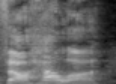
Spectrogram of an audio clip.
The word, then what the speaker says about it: VA-11 HALL-A: she wrote about us the name va-11 Hall Dash a Valhalla the name sounds silly and a bit hard to pronounce good thing it's actually called Valhalla the funny numbers and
